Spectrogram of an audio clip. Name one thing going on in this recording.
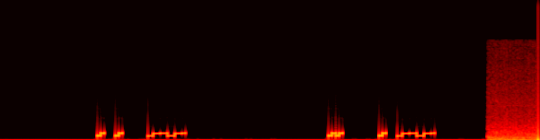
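Short electronic beeps sound in quick pairs.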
